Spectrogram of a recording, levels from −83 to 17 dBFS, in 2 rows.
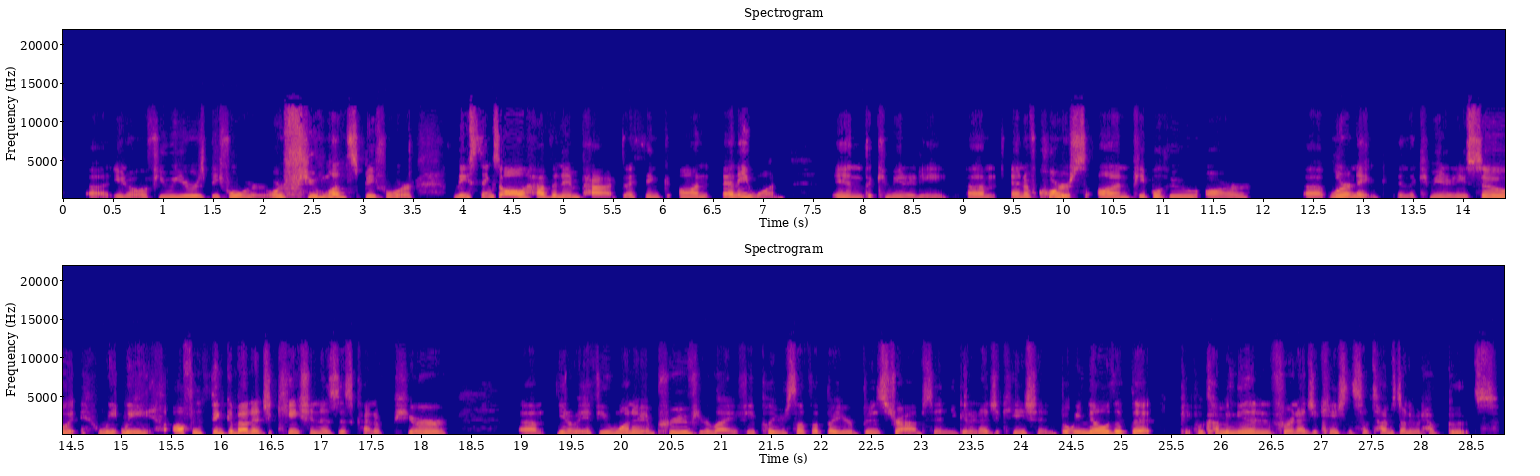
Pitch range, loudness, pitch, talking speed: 180-220 Hz, -25 LUFS, 195 Hz, 185 wpm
